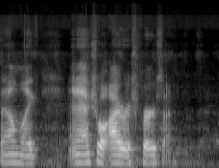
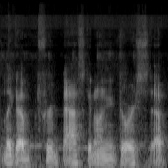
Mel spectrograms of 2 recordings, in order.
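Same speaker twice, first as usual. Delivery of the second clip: low, quiet mock stalker; understated, low-key admirer impression; not-crazy stalker; 13 semitones lower, 5 dB quieter than usual. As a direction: lightly voice a mild-mannered stalker. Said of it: "He was just, like".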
